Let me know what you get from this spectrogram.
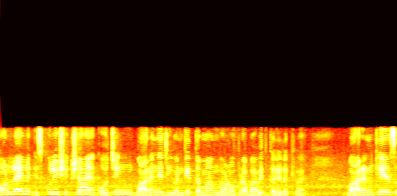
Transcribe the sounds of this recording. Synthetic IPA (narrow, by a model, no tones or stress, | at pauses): ɔːnlaːɪnɪskuːliʃɪkʃaɛ̃ːkoːt͡ɕɪ̃ŋɡɓaːɾənɪ̆d͡ʑeːd͡ʑiːʋənkʰeːt̪ɐmaːmɡʱɐɽ̃opɾɐbʱaːʋɪt̪kɐɾeɾɐkʰijoaːɦe | ɓaːɾənɪ̆kʰeːs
